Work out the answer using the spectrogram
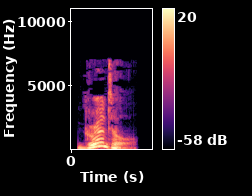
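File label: "gruntle", British English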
